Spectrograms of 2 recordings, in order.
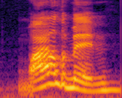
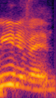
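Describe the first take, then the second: First: The name is said like 'wild man'. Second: The name is said like 'Wiedemann'. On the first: "Did I say that right?" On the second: "My my name's Wiedemann"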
